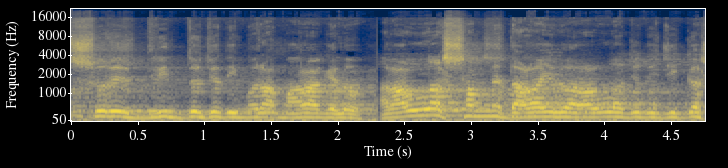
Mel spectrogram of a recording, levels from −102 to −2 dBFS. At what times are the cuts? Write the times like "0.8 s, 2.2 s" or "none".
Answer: 2.2 s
